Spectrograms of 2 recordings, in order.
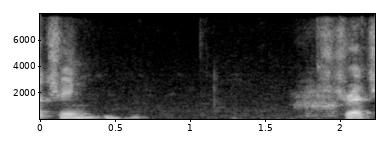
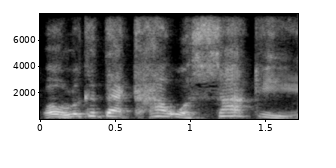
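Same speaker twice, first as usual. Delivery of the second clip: high, mock-impressed voice with anglicized Kawasaki; mispronouncing admirer; 9 semitones higher than usual. Instructor mimicking people who say Kawasaki, high mock admiration. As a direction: gush over "Kawasaki" in a pitched-up voice. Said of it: "Like how people say".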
